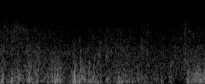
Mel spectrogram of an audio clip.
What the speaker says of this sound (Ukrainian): Погода сьогодні дуже вітряна, прям дуже сильно вітряна.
